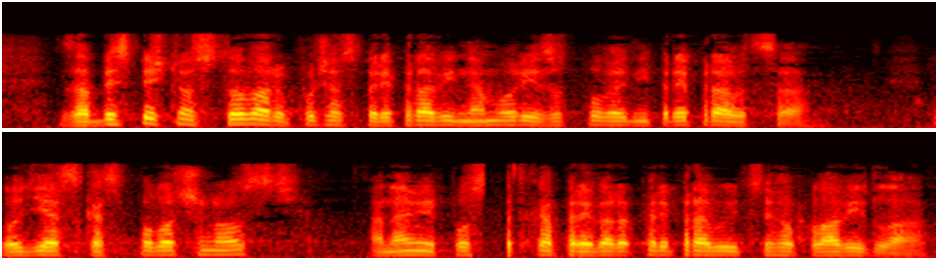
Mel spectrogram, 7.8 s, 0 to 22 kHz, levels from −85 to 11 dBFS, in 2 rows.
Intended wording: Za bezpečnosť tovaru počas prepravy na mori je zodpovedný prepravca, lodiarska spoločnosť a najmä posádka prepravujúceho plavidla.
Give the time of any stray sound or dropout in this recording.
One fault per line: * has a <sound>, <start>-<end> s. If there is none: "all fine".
* has a dropout, 5.9-6.0 s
